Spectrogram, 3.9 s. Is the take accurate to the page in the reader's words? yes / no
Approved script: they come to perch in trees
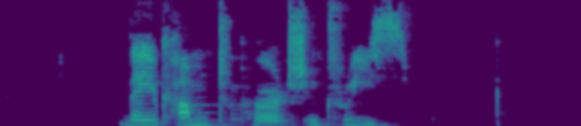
yes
